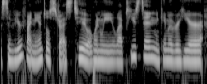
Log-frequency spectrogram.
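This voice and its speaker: A woman's dark, mellow tone with fairly even intonation, in a very clean recording with a silent background. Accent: Louisiana. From Louisiana. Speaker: podcast host. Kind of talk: casual interview chat.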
